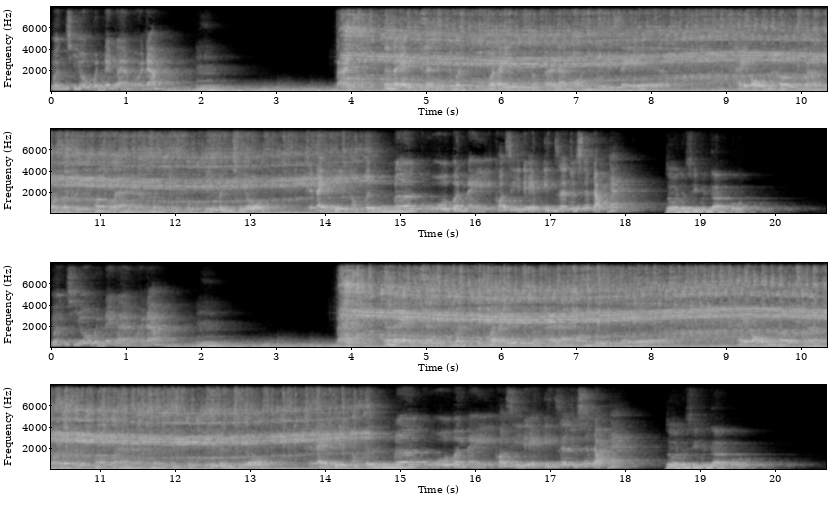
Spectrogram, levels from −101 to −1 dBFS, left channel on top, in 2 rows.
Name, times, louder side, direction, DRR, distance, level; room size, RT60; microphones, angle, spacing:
voice 1, 0.0-1.5 3.8-8.5 9.1-13.2 13.8-17.9, left 2 dB, 65° left, 1 dB, 1.1 m, -29 dB
sound 1, 1.5-15.0, equal, 75° right, 2.0 m, -36 dB
voice 2, 1.9-2.3 18.5-19.6, left 1 dB, 20° left, -1 dB, 0.4 m, -28 dB
sound 2, 3.8-14.6, right 2 dB, 50° right, 0.8 m, -30 dB
10.0 x 4.6 x 2.7 m, 1.4 s
head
